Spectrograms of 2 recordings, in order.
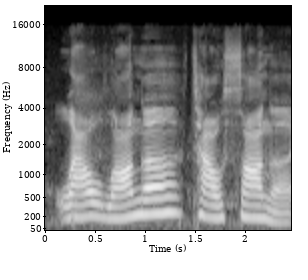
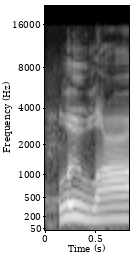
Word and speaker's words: Laulauga Tausaga: i love it but it's laulanga taosanga and it's like when i tell people that i'm like you can it rhymes it's smooth it's ready to go laulanga tao sang and they're just like okay and then it's like lula or lao lu and i'm like the first three letters are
